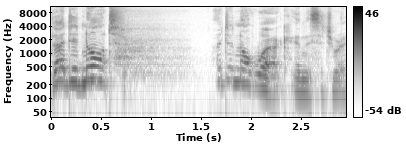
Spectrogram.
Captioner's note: sigh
